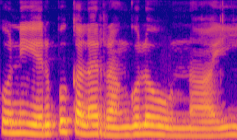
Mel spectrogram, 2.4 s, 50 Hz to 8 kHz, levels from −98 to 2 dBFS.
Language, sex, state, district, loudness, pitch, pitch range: Telugu, female, Telangana, Hyderabad, -16 LUFS, 185 Hz, 165-195 Hz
